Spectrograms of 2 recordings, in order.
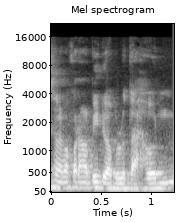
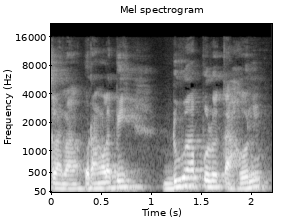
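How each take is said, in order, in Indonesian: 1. Diucapkan datar tanpa penekanan. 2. Diperlambat dengan penekanan yang kuat. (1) "Gak ada makna" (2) "itu kan jadi bermakna banget kata-kata dua puluh tahun"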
